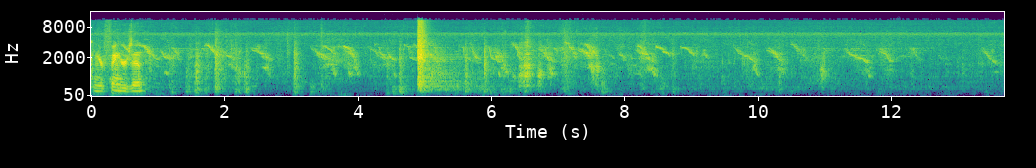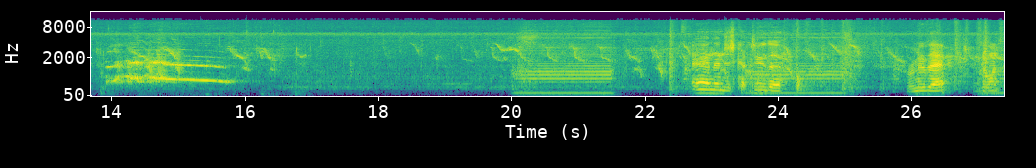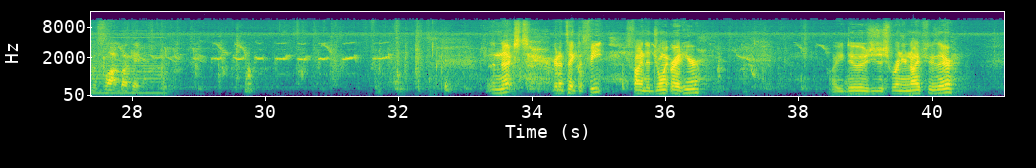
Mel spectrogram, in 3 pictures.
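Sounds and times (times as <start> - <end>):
chickens chirping and clucking: 0.3 - 12.1, 20.0 - 32.6, 35.6 - 39.0
sharp knock: 4.9 - 6.0
rooster crowing: 13.9 - 16.0, 23.4 - 25.1.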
